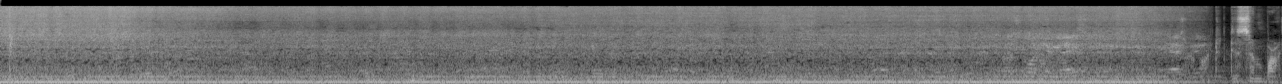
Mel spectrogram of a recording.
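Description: A tour boat's engine running steadily under way, a low drone with the rush of water and hull noise, heard from inside the cabin. It cuts off suddenly just before the end.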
